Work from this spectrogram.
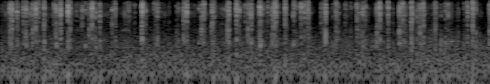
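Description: Fingertips and nails tap and press quickly across the keys of a compact white wireless keyboard with an aluminum frame and plastic keys. The result is a rapid run of quiet, dry, bright clicks with almost no low end and no ring after each tap.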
